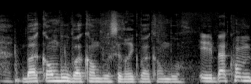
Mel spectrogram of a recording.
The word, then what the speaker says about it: Bakambu: dans notre chaîne 10 mt bien faux la prononciation votre nom je suis journaliste aux radios ont dit bakambu ou bac en but bakambu bakambu cédric bakambu et bacon but ça vous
